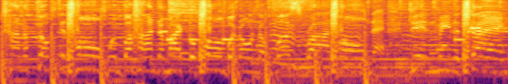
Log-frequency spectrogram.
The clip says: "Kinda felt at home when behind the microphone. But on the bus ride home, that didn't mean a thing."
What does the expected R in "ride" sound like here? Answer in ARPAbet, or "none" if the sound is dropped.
R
